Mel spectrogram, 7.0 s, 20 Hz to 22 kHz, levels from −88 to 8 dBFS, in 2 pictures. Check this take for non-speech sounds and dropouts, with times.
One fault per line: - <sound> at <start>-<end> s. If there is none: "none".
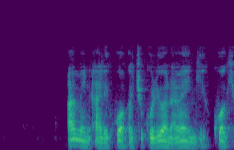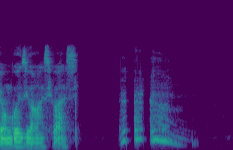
- throat clearing at 5.3-6.5 s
